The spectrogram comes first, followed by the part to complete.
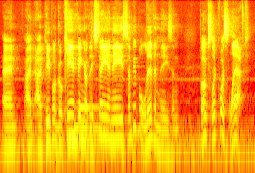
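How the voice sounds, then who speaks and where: An expressive American man with a voice on the high side anchors live severe weather coverage briskly, over music. He speaks off the cuff in a folksy, emphatic way, repeating phrases for stress, and background noise is noticeable.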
